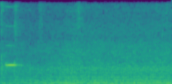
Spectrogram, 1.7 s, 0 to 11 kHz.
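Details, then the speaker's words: Electrolux EWT top-loading washer, water level set to 2, manual filling: a steady low hum continues and the drum won't start, because the level sensor reads the water volume as still below the set level. "belum berfungsi ya teman-teman atau mesin cuci belum mau bekerja karena di sini terdengar masih ada terdengar suara water pump yang menandakan bahwa sensor yang membaca volume air yang di dalam ini belum sesuai dengan yang ditentukan"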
